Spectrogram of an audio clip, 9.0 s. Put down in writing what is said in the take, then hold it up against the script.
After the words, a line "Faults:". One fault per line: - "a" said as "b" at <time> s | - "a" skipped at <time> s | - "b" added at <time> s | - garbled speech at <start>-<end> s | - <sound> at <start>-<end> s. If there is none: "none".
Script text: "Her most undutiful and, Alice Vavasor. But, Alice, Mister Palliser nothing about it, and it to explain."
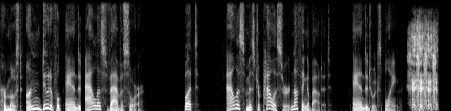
"Her most undutiful and, Alice Vavasor. But, Alice, Mister Palliser nothing about it, and it to explain."
Faults:
- laugh at 8.1-8.8 s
